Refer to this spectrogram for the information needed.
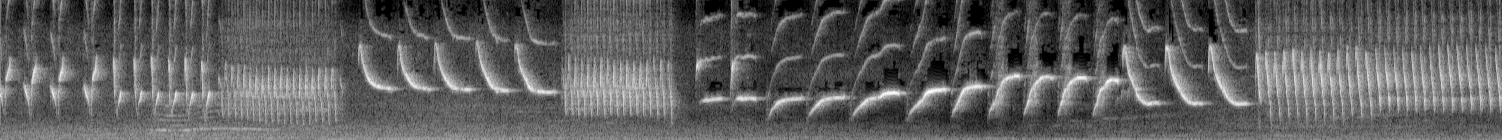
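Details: Gloster canary training song, a continuous varied performance: quick repeated chirps, buzzy rattling trills, then series of downward-swept whistled notes repeated about twice a second, ending in a long harsh buzzy trill.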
